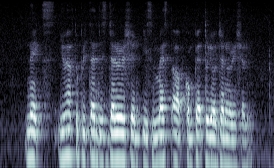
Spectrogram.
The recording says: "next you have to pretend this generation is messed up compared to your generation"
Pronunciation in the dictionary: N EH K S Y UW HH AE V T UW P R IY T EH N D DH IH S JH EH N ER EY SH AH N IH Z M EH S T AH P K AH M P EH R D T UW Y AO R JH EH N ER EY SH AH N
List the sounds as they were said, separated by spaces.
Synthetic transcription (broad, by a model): N EH K S Y UW HH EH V T UW P R IY T EH N D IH S JH EH N ER EY SH AH N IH S M EH S T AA P K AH M P EH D T UW Y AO JH EH N ER EY SH AH N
